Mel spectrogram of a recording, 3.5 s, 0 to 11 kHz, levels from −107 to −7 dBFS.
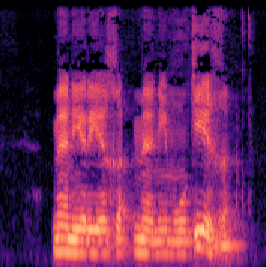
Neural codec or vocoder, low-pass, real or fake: none; 9.9 kHz; real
